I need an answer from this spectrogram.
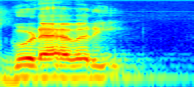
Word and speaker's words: Godavari: Even Godavari, which is a Telugu word, how do they pronounce? It is Godavari.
